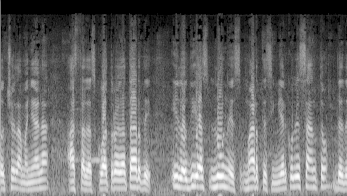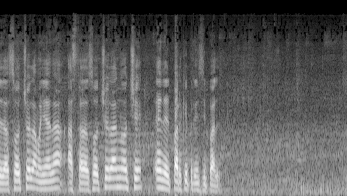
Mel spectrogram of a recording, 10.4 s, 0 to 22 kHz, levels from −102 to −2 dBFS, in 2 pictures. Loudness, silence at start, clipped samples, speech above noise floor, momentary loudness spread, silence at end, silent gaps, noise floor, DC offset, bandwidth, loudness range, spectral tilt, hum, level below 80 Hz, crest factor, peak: -12 LUFS; 0 s; under 0.1%; 25 dB; 8 LU; 0 s; none; -37 dBFS; under 0.1%; 12.5 kHz; 6 LU; -6.5 dB/octave; none; -46 dBFS; 12 dB; 0 dBFS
